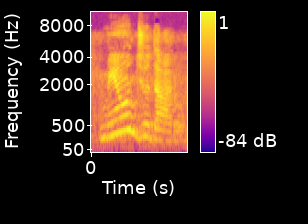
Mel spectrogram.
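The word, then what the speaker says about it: Mohenjo-daro: तो मैंने आपको पहले बताया मोहनजोदारो का मतलब होता है माउंट ऑफ डेड, और इसकी सही प्रोनाउंसिएशन है म्योनजोदारो.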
